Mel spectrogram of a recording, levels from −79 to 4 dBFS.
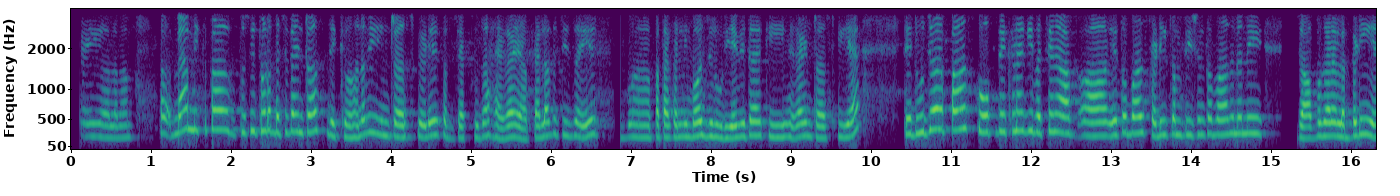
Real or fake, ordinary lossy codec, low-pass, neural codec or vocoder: real; none; 3.6 kHz; none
